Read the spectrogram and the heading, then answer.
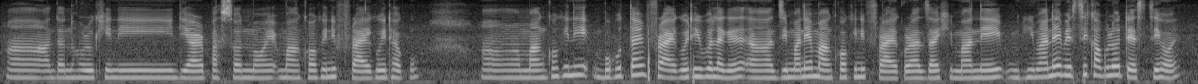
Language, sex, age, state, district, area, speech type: Assamese, female, 18-30, Assam, Lakhimpur, rural, spontaneous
